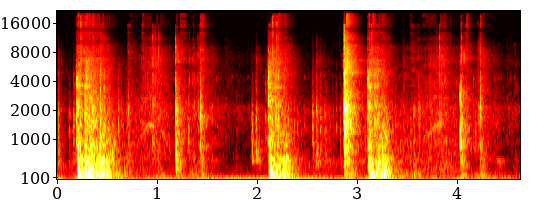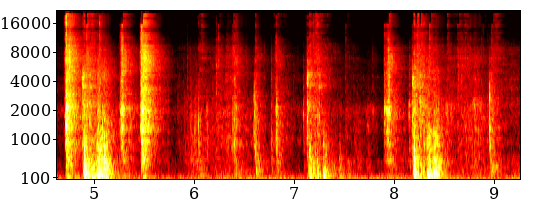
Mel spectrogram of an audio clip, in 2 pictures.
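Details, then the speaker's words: Stihl MS180 E-Z start recoil starter, meant to engage the flywheel via a second spring coil on an easy pull. Several pulls give short rattling bursts and thunks with no catch or turnover; still slipping, so it will be taken apart. "Still think we're slipping by. So, I'm gonna pull it back apart and take a look."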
